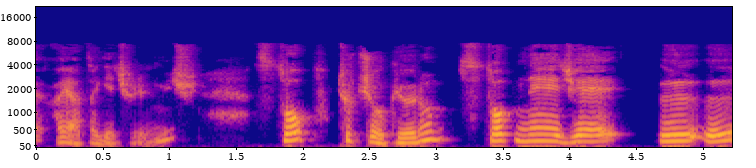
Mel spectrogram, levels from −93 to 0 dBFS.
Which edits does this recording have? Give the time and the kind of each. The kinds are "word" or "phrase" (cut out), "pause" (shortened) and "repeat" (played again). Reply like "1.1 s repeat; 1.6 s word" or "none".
2.2 s pause

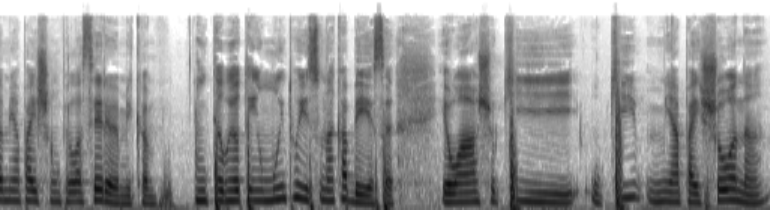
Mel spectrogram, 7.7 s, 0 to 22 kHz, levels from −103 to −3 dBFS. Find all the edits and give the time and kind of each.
1.9 s pause

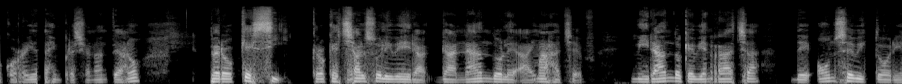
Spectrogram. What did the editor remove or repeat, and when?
1.2 s word; 2.4 s word; 5.3 s word; 7.1 s word

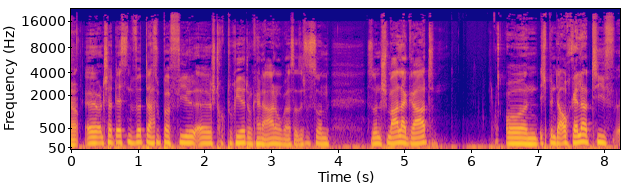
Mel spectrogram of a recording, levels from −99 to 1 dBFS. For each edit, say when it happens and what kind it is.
1.2 s word; 3.5 s phrase; 7.0 s word

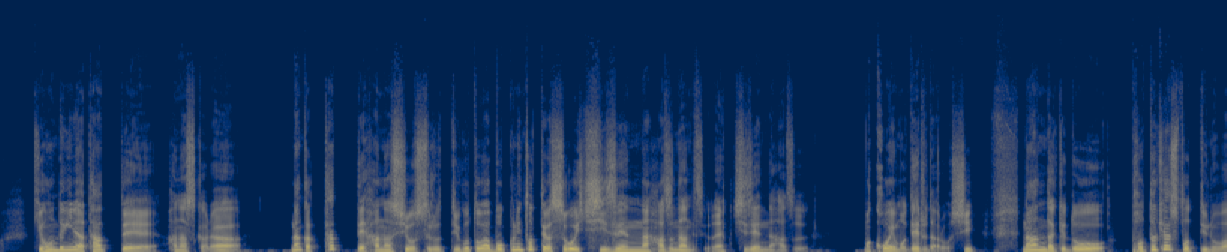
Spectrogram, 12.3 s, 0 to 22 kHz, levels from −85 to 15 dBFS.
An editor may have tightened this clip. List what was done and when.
7.3 s pause; 10.1 s pause

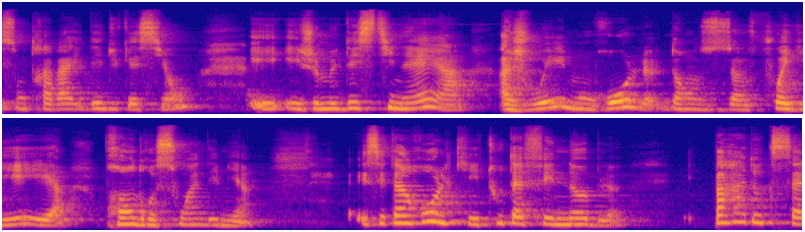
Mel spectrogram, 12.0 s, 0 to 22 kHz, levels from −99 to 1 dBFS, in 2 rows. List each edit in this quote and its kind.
1.8 s word

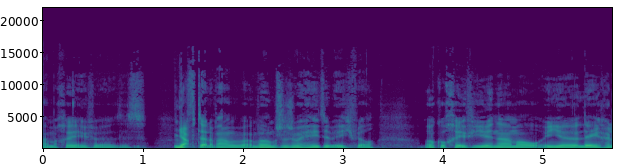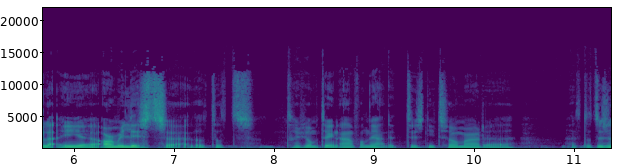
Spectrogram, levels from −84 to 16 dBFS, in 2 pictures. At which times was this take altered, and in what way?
none

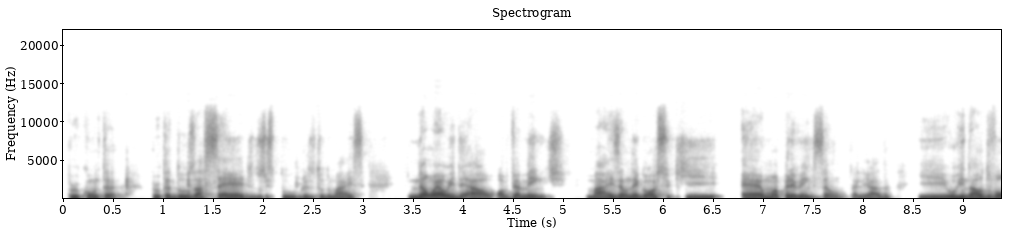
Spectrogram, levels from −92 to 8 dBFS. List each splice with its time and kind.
1.0 s word; 2.0 s word; 5.1 s pause

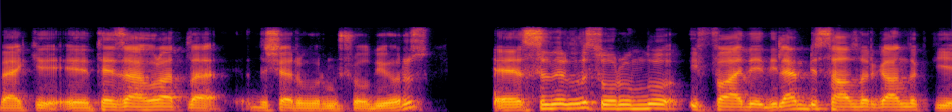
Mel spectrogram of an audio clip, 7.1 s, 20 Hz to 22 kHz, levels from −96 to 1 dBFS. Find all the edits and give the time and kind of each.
none

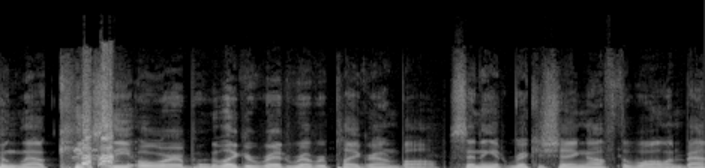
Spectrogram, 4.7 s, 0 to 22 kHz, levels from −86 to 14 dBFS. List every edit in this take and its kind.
3.0 s pause

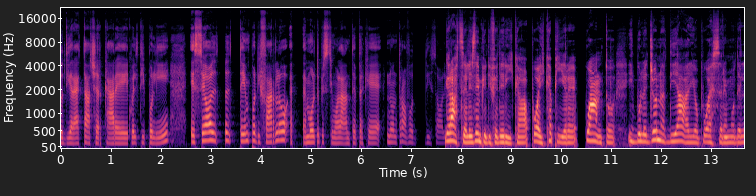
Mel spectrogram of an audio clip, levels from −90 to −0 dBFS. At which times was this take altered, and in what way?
1.3 s phrase; 3.3 s repeat; 6.5 s pause

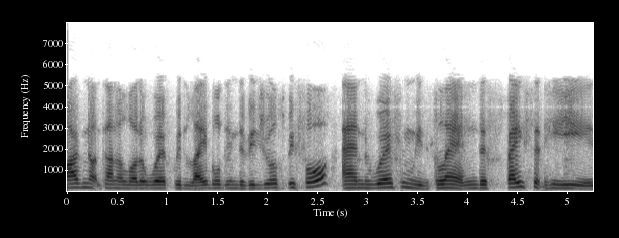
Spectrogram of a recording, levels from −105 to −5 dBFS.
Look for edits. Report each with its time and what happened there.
2.7 s pause

